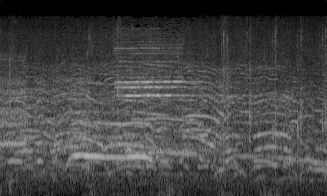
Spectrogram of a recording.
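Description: Several people shouting and cheering at once on a soccer field, long overlapping yells that are loudest about a second in.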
